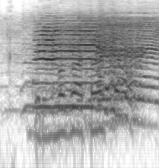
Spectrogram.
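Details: Goat on a goat farm during a delivery, bleating in a loud, sustained, wavering tone that holds for over a second with a rich, buzzy harmonic quality.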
